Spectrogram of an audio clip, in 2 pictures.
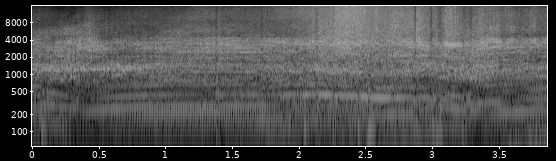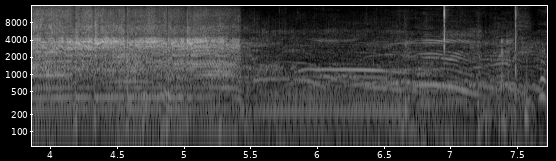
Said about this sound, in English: We're about to drift this entire on-ramp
